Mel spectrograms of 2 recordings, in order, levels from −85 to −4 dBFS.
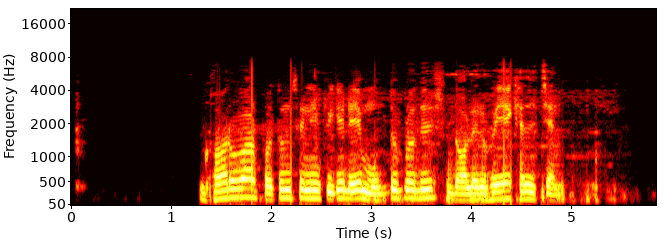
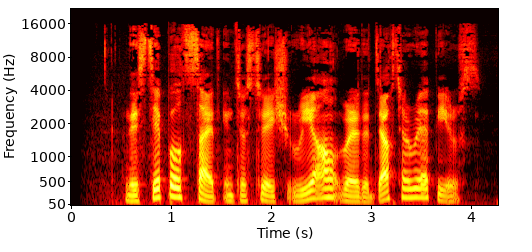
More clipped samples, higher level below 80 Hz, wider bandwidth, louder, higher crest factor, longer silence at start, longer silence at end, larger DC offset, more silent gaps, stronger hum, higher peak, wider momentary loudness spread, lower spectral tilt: neither; about the same, -52 dBFS vs -56 dBFS; second, 7 kHz vs 16.5 kHz; first, -13 LUFS vs -20 LUFS; second, 12 dB vs 20 dB; first, 1.3 s vs 0.55 s; first, 0.6 s vs 0.2 s; neither; neither; neither; about the same, -2 dBFS vs 0 dBFS; about the same, 8 LU vs 9 LU; first, -8 dB/octave vs -4 dB/octave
